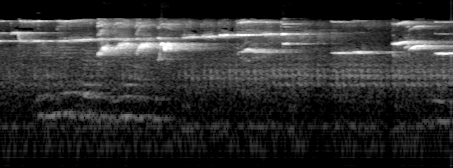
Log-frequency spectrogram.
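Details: Hand-tame Sunda bulbul producing loud, high ringing whistles, some wavering and some held, with quieter low notes beneath early in the phrase.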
